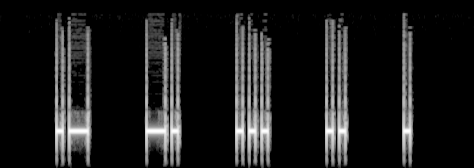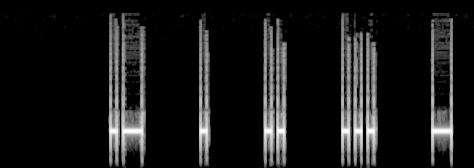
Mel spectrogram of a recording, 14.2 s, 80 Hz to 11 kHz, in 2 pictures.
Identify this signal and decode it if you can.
Morse code, heard as a keyed tone, about 13 wpm, spaced as for 7 wpm, 800 Hz. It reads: ANSIE AEIST
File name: LEZIONI / 4 Q1S ws 12wpm 1827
